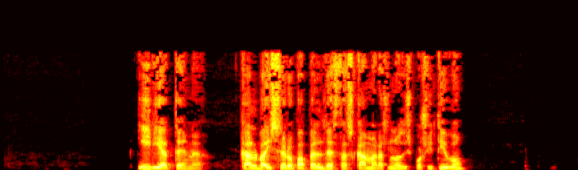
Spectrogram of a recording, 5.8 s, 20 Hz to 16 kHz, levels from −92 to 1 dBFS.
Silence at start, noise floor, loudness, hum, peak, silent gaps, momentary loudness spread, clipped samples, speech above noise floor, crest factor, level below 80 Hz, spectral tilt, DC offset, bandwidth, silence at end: 1.4 s; -83 dBFS; -14 LUFS; none; 0 dBFS; none; 11 LU; under 0.1%; 69 dB; 18 dB; -64 dBFS; -2.5 dB/octave; under 0.1%; 11.5 kHz; 1.15 s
